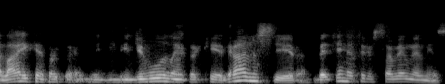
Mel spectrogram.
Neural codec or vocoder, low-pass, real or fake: codec, 16 kHz, 1 kbps, X-Codec, HuBERT features, trained on general audio; 7.2 kHz; fake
